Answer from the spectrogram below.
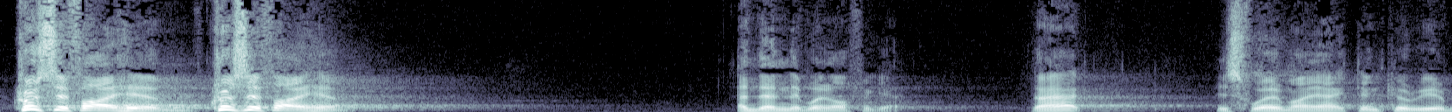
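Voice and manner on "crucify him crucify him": loud repeated mob shout; crowd's cry. Retold or imitated. Boy actor in the passion play crying out loudly. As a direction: call it out like the stage crowd. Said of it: "they cried".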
